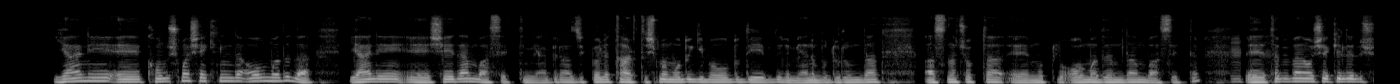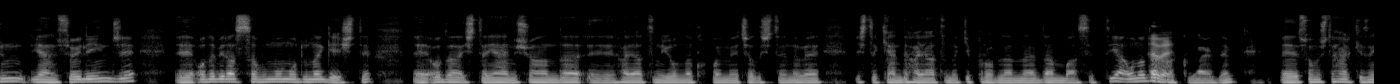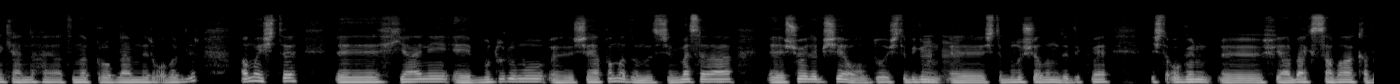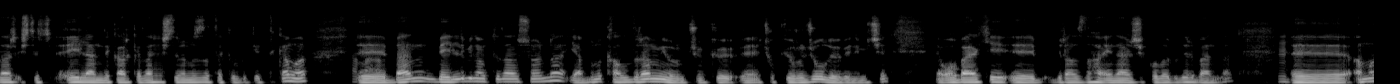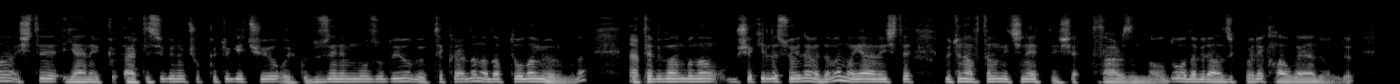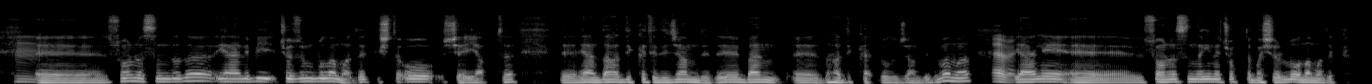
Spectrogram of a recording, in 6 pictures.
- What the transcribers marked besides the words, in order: exhale; other background noise
- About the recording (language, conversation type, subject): Turkish, advice, Yeni tanıştığım biriyle iletişim beklentilerimi nasıl net bir şekilde konuşabilirim?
